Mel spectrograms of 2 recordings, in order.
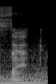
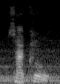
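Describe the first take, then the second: First: The name is said with one syllable. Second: The name is said with two syllables. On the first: A speech engine reads the spelling properly. The speaker calls it right. "will read S A C as sack" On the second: A speech engine misreads the spelling. The speaker calls it wrong. "It might read S A Q as Saku"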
